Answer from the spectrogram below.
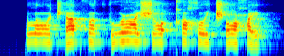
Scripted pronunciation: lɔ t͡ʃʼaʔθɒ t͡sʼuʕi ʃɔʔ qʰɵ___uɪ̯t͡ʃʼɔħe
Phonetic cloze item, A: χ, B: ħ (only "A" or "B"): A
